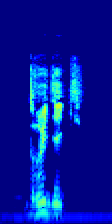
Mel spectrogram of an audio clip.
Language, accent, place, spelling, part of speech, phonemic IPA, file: French, France, Lyon, druidique, adjective, /dʁɥi.dik/, LL-Q150 (fra)-druidique.wav
- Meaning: druidic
